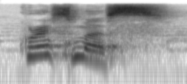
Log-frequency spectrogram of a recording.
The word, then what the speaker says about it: Christmas: if there is b two foreign foreign g silent letter right christmas christmas christmas not christmas tea silent right m-u-s-c-l-e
